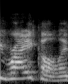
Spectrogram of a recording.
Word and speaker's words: Reichel: It's actually Reichel. It's Reichel. Reichel. Rhymes with Michael.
